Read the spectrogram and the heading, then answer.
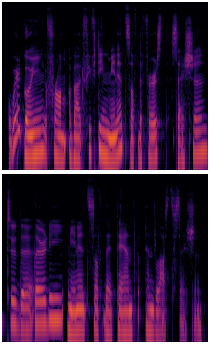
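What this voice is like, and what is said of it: Italian accent in English. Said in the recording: “I'm Italian and I speak English as a second language, so if my accent”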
